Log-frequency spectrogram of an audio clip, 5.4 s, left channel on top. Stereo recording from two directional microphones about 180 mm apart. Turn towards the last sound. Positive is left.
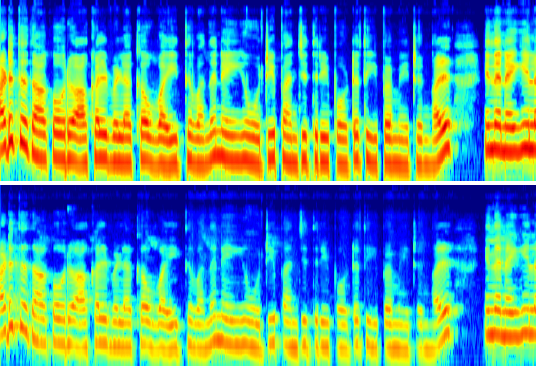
turn(degrees=40)  # may be behind; listen again after turning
